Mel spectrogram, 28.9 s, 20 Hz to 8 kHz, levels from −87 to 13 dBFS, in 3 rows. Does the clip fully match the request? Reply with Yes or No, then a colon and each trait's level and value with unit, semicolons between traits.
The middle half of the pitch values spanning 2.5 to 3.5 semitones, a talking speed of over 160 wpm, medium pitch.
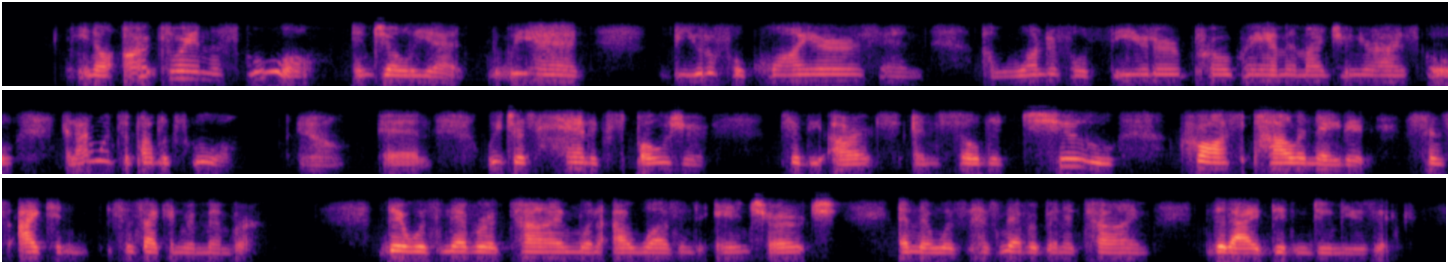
No: average, 2.8 semitones; average, 155 wpm; medium, 150 Hz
